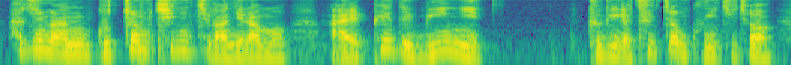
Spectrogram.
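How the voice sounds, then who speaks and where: With a slightly high, husky voice at a moderate pace, a man casually walks through an e-reader in a demo vlog. He chats freely, musing aloud and dropping in fillers and asides as he shows it.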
